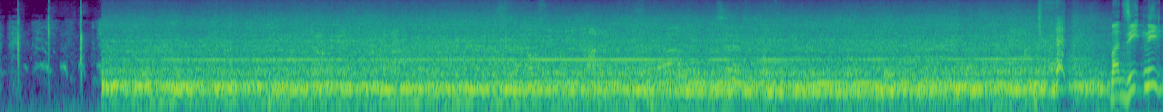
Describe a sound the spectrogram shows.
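A car engine idles with a steady rumble.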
